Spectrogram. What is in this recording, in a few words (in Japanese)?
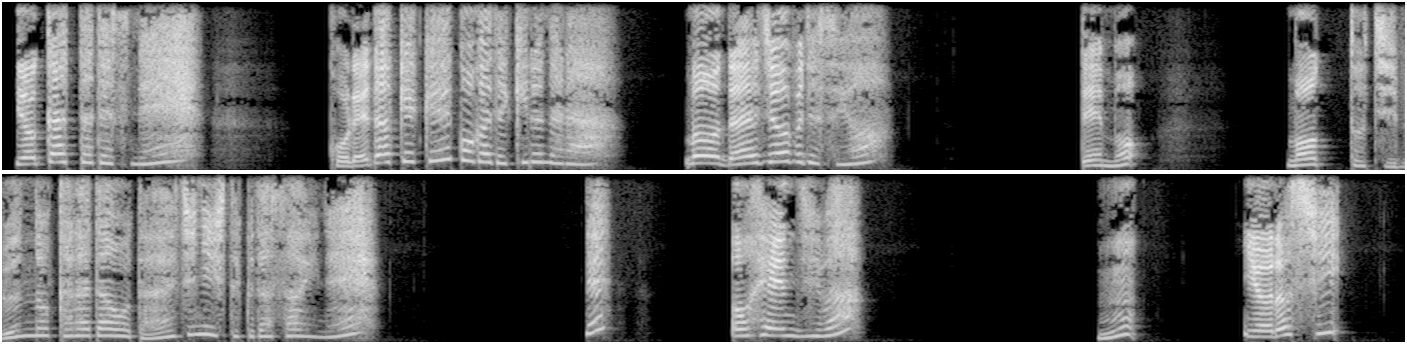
f honwaka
